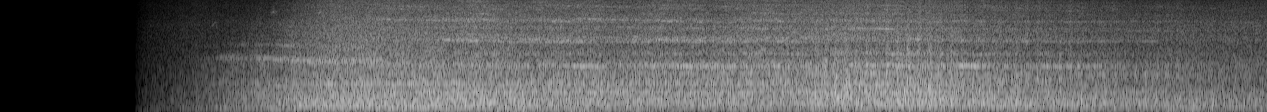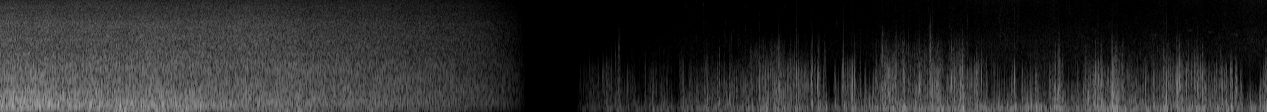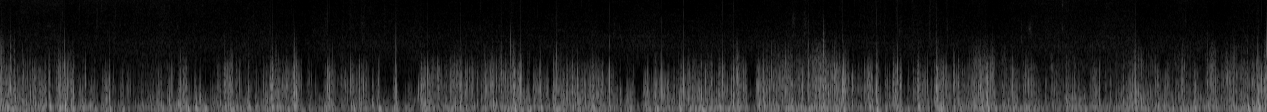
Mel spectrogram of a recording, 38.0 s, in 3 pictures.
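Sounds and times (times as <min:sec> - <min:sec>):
faint high squealing: 0:01.9 - 0:12.7
train wheels rushing on rails: 0:01.9 - 0:16.8.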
